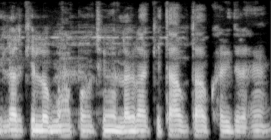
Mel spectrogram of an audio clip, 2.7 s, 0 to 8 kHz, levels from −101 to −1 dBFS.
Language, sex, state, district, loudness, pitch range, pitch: Hindi, male, Bihar, Vaishali, -16 LUFS, 100-105 Hz, 105 Hz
